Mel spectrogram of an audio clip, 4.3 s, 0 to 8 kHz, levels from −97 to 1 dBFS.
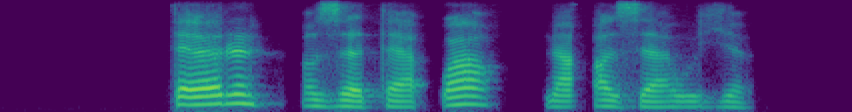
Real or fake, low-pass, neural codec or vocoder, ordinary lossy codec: fake; 7.2 kHz; codec, 16 kHz, 0.8 kbps, ZipCodec; Opus, 16 kbps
